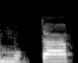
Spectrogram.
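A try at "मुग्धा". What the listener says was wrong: Yeah, you have to stress on all Mahapranas. It is Mugdha. Okay, it is Mugdha.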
